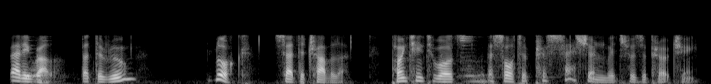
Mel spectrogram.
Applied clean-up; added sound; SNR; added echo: neural mask model DeepFilterNet 3.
